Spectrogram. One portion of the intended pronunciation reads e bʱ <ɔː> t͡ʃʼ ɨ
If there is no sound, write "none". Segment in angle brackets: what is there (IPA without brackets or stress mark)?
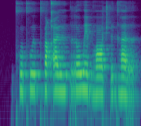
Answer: ɔː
